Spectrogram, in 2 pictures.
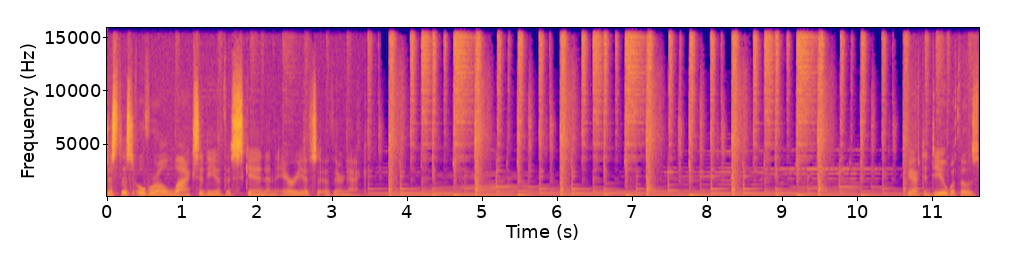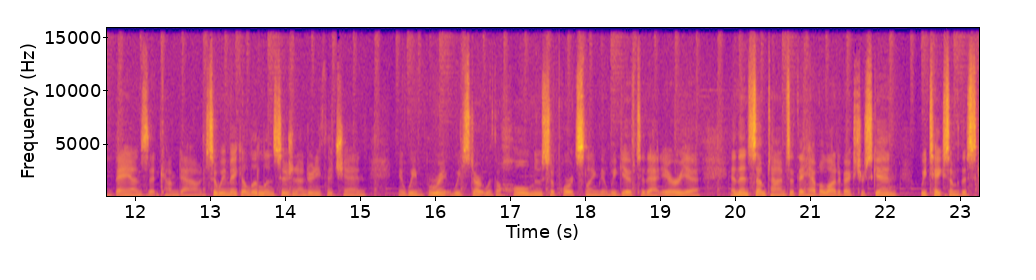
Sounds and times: Speech: 0.0 - 3.5, 10.6 - 23.2
Music: 0.0 - 23.2.

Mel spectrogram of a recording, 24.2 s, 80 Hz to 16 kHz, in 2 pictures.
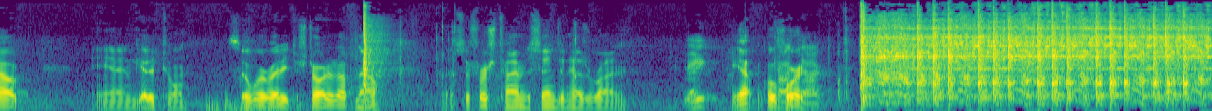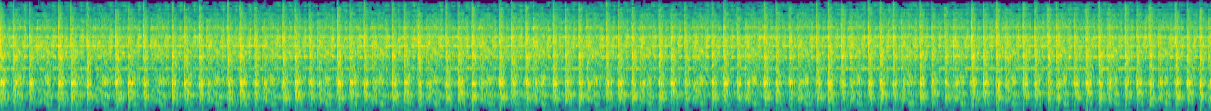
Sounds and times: Speech: 0.9 - 3.8, 4.4 - 8.3
Engine starting: 8.6 - 24.2.

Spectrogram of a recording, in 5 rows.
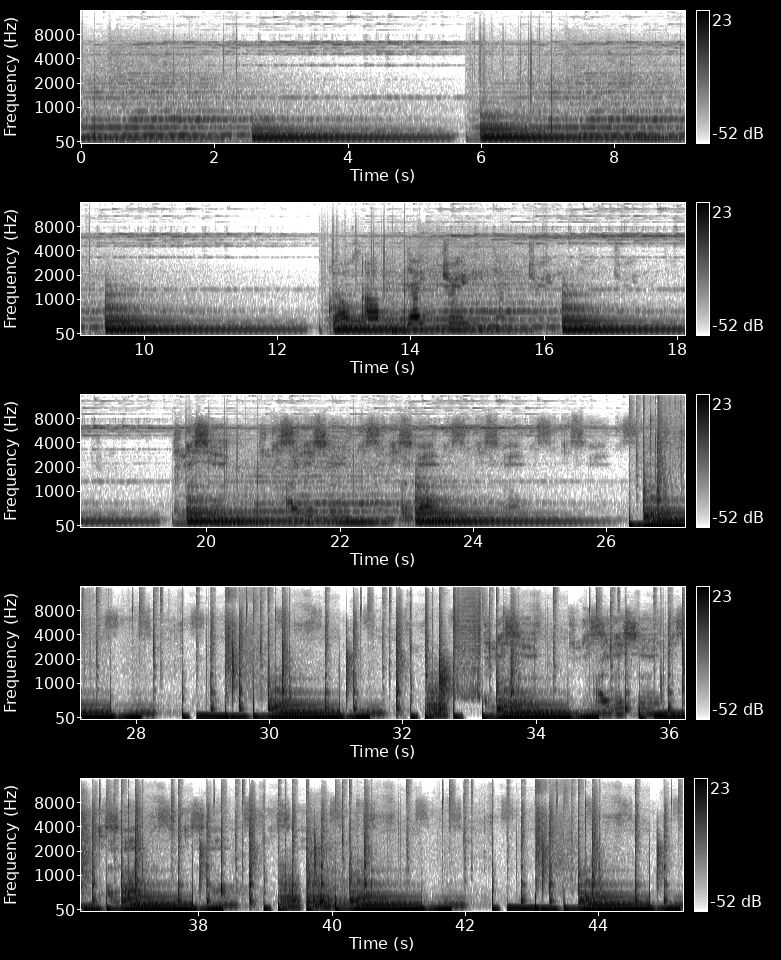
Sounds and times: Music: 0.0 - 45.2.

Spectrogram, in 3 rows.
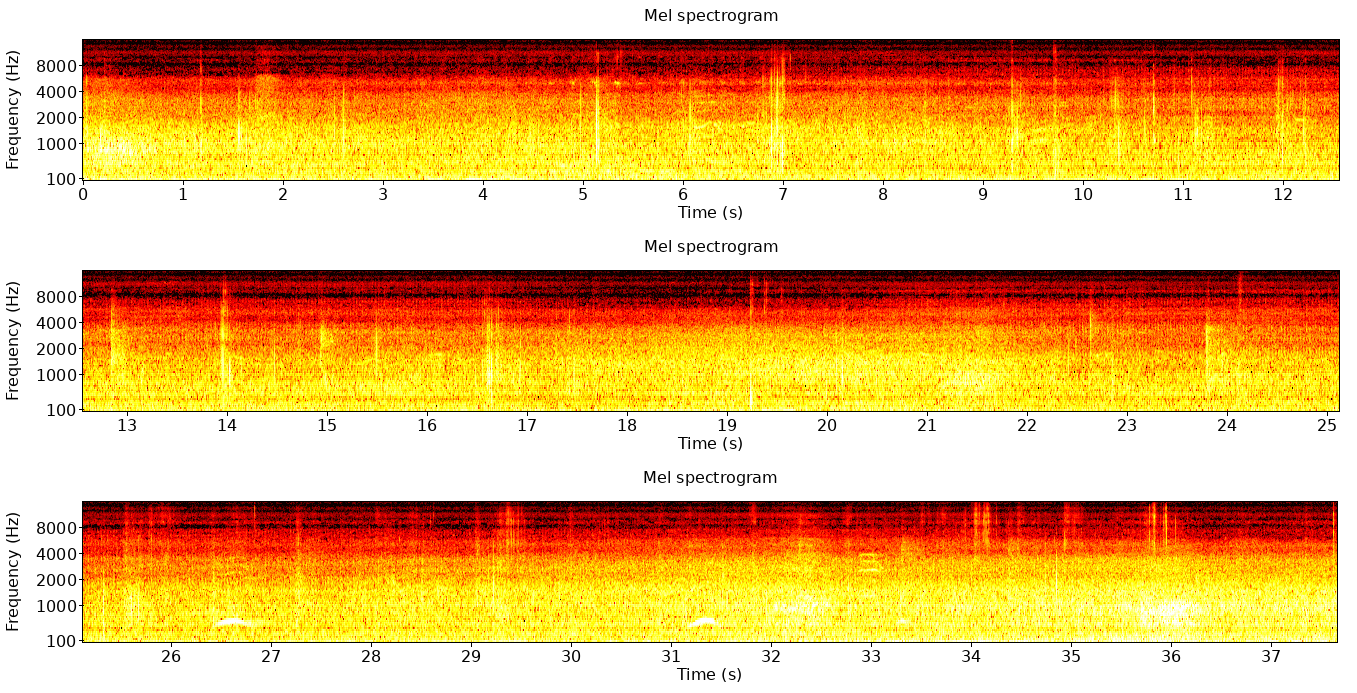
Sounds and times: Car: 0.0 - 37.6.

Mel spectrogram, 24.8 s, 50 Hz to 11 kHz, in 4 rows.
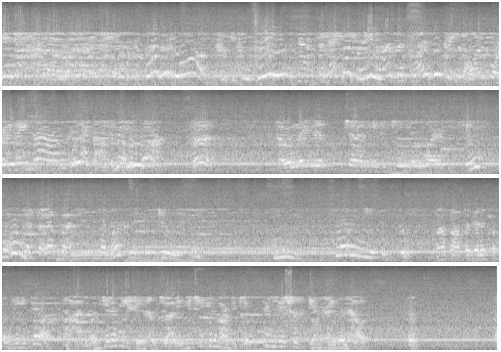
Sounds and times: Speech: 0.0 - 9.0, 9.6 - 15.0, 15.8 - 23.8
Music: 11.0 - 23.2.

